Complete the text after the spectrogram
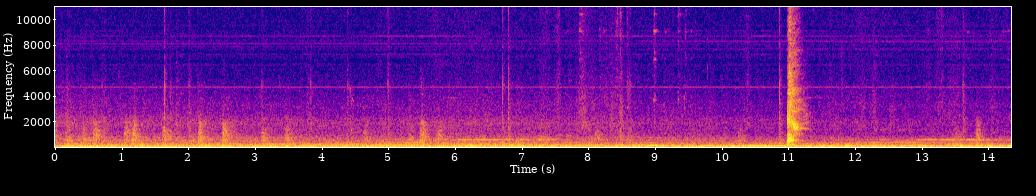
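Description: A train rumbles steadily along the tracks.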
